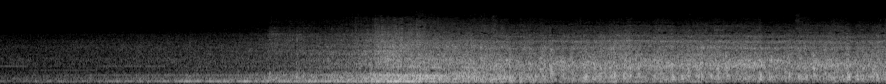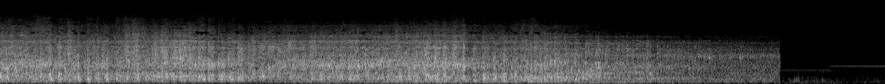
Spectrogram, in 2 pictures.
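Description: Diesel-electric locomotive and its passenger coaches passing at speed. The engine hum grows over about four seconds as the train nears, then the wheels on the rails keep up a steady rumble as the coaches go by. The sound cuts off suddenly near the end.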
